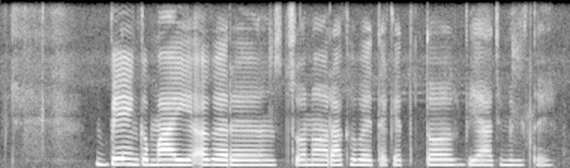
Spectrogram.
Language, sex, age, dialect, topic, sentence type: Maithili, female, 25-30, Angika, banking, question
